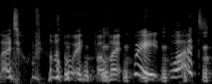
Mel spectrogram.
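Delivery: loud, high, shocked protest; indignant protest. Real, not acted. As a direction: object loudly, then catch on in disbelief. Protesting husband insult, rising.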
